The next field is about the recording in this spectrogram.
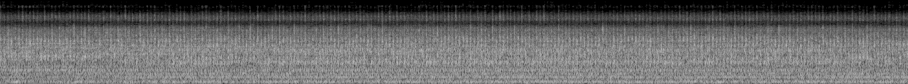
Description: Startup rattling engine noise (bad timing chain?) on 2005 Kia sorento 2.5L CRDi D4CB diesel engine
